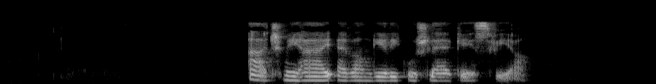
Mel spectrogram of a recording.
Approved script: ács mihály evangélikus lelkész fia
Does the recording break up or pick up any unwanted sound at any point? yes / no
no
